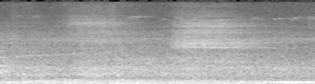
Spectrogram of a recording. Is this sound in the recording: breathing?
yes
